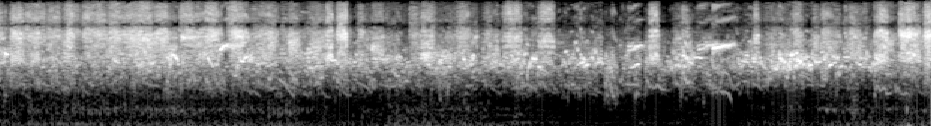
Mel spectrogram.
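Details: Chirping budgerigars in an aviary colony, described as happy: steady high-pitched twittering and warbling from many birds, with a few clearer whistled notes near the end.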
